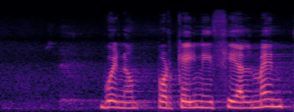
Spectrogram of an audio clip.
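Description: A woman speaks into a microphone over loudspeakers in a large room.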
